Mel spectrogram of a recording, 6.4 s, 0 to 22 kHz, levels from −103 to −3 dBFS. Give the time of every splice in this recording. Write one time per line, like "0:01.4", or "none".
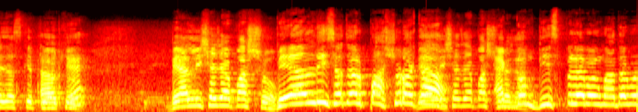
none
